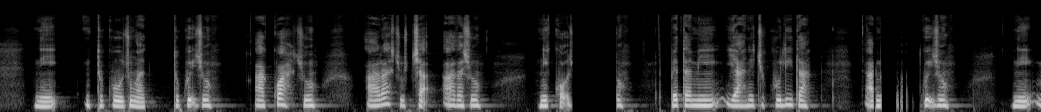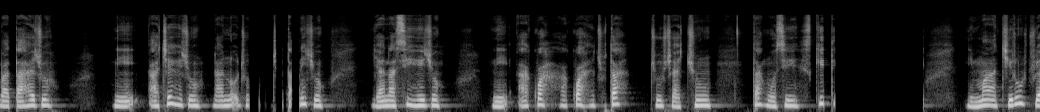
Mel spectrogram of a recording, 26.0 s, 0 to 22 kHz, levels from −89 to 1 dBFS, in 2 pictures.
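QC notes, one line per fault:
7.13–7.73 s, 10.90–11.52 s, 16.11–16.77 s, 23.43–24.57 s: digital broadcast dropout. Failed frames make the receiver mute, fading out within 20 ms. The first and last leave solid 0.55 s and 1.1 s gaps. The middle two scatter short holes, the longest 0.19 s and 0.12 s. Lost audio never returns.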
